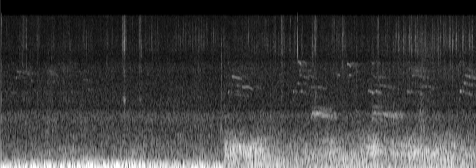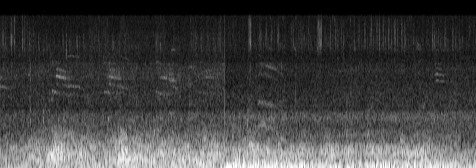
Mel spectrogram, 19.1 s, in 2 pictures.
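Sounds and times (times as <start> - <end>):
wind rumble on microphone: 0.0 - 19.0
small birds chirping: 0.2 - 1.8, 4.5 - 12.0.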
